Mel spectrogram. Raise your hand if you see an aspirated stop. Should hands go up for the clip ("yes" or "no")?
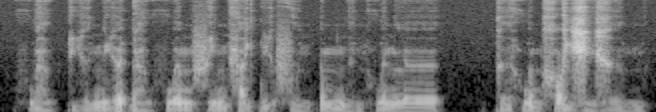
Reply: no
